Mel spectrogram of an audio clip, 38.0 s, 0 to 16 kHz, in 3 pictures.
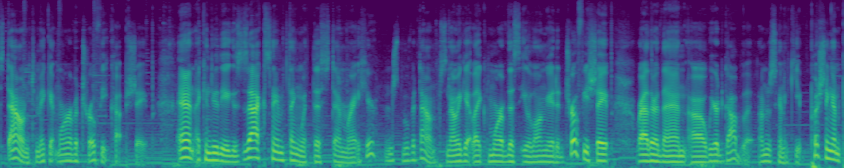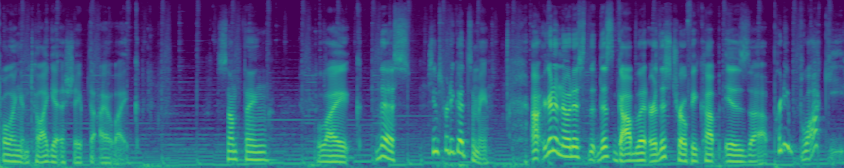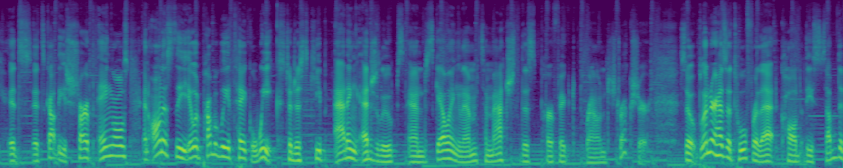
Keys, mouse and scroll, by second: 0.6 z, 2.3 click, 2.5 shift+middle click, 2.8-3.5 scroll up 3, 3.9 alt+click, 4.3-4.8 scroll down 2, 4.8 scroll down 1, 4.8 g, 4.9 z, 6.1 click, 6.3 scroll down 1, 6.5-7.9 shift+middle drag, 8.3 shift+middle click, 8.5 scroll up 1, 8.7 g, 8.8 z, 9.5 click, 10.1 alt+click, 10.3 g, 10.3 z, 12.0 click, 12.3 shift+middle click, 12.8-14.1 scroll up 3, 13.1 shift+middle click, 14.4 alt+click, 14.6 g, 14.8 z, 15.7 click, 16.6 alt+click, 17.1 g, 17.8 z, 18.9 click, 19.2 scroll down 2, 19.5 shift+middle click, 20.0 scroll down 1, 20.3 shift+middle click, 20.6-21.2 scroll up 2, 21.2 scroll down 1, 21.3-22.5 scroll down 1, 23.1 scroll up 2, 25.4 shift+middle click, 25.7-26.4 scroll down 1, 30.0-30.6 scroll up 1, 30.6-33.2 scroll up 1, 35.5-35.9 scroll down 3, 35.9 shift+middle click, 36.1-37.9 scroll up 2.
